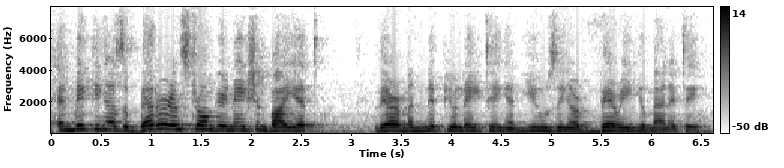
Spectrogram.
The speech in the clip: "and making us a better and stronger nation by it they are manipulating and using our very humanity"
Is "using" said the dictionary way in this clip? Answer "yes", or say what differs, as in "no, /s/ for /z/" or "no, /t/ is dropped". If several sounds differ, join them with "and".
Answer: yes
